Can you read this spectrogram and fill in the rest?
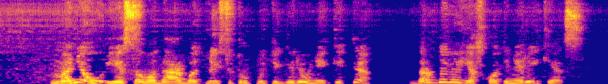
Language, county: Lithuanian, Klaipėda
